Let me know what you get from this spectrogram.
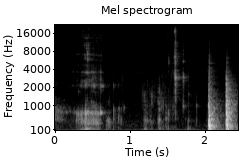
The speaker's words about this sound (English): Coffee. My coffee's in my hand. I should drop it. Should I? No. I'm going to take a sip.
